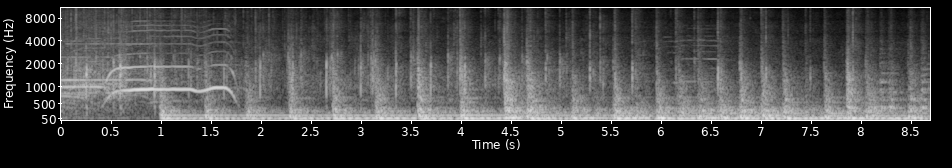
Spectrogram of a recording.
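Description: Live Japanese taiko drumming. Drums are struck in a fast, dense rhythm that comes in about a second in, over a deep, steady low rumble. A long pitched call with sliding ends sounds over the first second and a half.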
